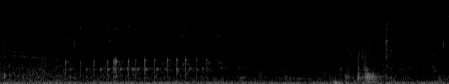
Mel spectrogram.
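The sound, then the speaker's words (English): Tequila-flavored Fireball liquor is poured into a glass, a steady gurgling stream lasting several seconds with faint glugs, fairly quiet and with no one speaking. “Hey, cheers to, This is uh, uh tequila flavored fireball.”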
